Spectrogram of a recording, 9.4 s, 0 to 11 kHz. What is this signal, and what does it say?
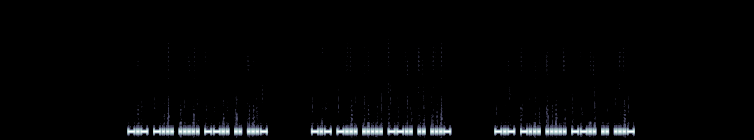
Morse code, heard as a keyed tone, about 42 wpm, 700 Hz. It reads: KB5ZIV KB5ZIV KB5ZIV
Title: USA Call Signs - 6 Characters - Repeated 3x - 45wpm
